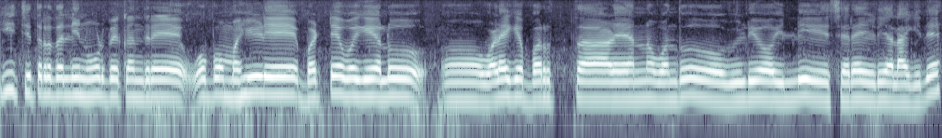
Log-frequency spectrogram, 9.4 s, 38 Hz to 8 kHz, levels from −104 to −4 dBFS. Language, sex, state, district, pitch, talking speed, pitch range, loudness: Kannada, male, Karnataka, Raichur, 180 Hz, 110 wpm, 165-195 Hz, -11 LUFS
